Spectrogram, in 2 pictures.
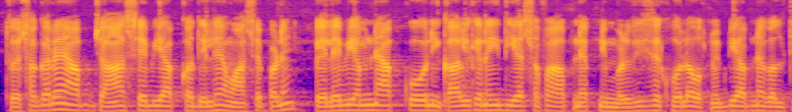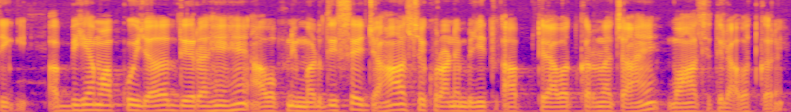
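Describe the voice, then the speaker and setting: A man's voice: medium pitch, steady tone, few pauses, muffled recording. A man narrating a rebuttal video in a formal, admonishing tone, addressing another speaker directly. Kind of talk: scripted commentary and rebuttal.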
